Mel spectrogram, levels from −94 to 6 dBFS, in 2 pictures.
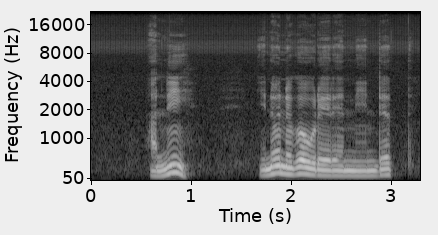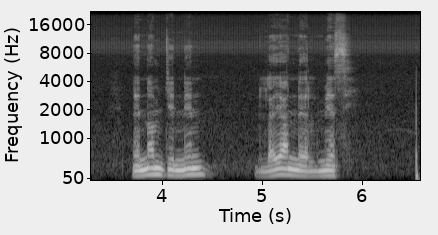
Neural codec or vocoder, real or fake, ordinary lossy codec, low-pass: none; real; none; none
